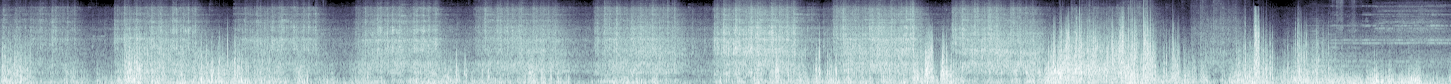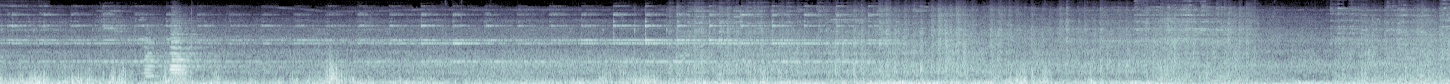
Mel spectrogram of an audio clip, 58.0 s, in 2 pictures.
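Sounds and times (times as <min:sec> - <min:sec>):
freight cars clacking over rails: 0:00.0 - 0:29.9, 0:55.5 - 0:58.0
diesel locomotive engine running: 0:00.0 - 0:58.0
train horn note: 0:31.8 - 0:33.2.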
